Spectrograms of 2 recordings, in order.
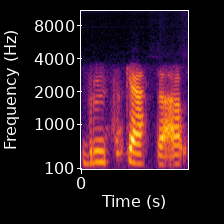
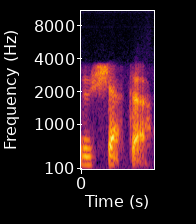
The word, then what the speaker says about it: bruschetta: We always pronounced bruschetta with a K. And I've been, you know, everywhere it seems people pronounce it bruschetta with like a CH kind of sound.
